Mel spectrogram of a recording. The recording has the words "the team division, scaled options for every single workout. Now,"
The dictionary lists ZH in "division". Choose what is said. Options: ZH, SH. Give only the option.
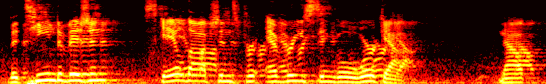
ZH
